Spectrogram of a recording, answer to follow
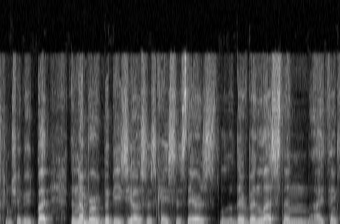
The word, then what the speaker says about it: babesiosis: Oh, I'm sorry, babesiosis.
